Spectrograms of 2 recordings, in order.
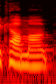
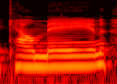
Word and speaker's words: Calment: We're going to say Calment because that's how it's spelled. In the South, there's kind of like a region. I think a lot of people where she's from say Calmaine.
